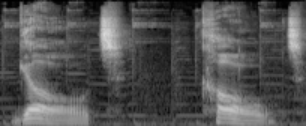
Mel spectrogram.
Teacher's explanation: essas vogais longas no inglês irlandês, elas dão um aspecto melódico ao idioma. São basicamente quando eu tenho aqui o encontro de duas vogais e as línguas tendem a prolongar esse encontro, dando um ar um pouco mais longo, literalmente longo, desses fonemas. · Então você percebe aqui que eles estão prolongando as vogais.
